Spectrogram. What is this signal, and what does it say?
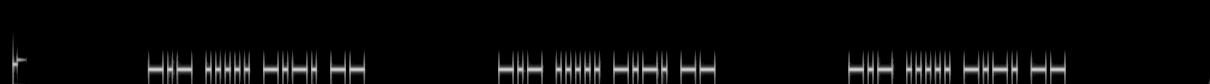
Morse code, heard as a keyed tone, about 25 wpm, 700 Hz. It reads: K5CM K5CM K5CM
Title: Easy Call Signs Repeated 3x - 25wpm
